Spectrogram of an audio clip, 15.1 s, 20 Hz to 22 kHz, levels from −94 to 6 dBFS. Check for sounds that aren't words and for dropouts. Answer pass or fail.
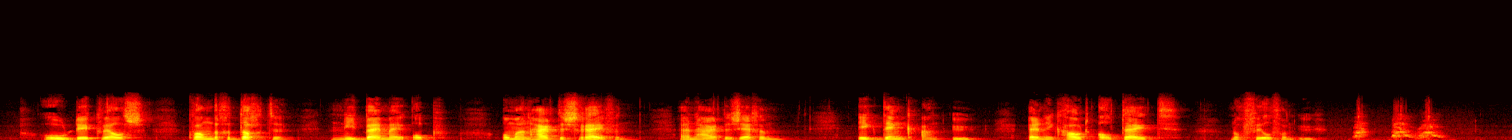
fail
